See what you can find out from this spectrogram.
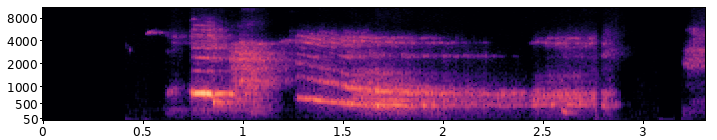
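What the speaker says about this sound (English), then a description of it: "that's my dog whining" A pet dog whines in a few drawn-out, wavering high cries with a short yip, close by and fairly clear, heard alone without any talk over it.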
